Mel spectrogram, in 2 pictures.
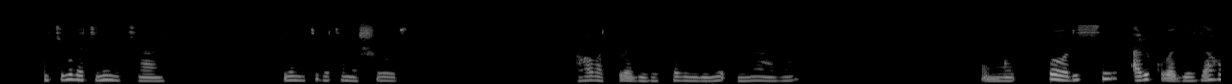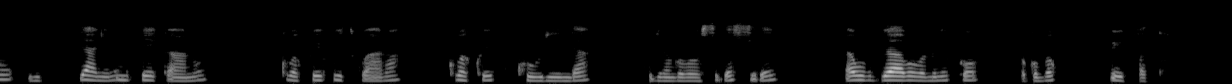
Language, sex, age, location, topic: Kinyarwanda, female, 36-49, Musanze, government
